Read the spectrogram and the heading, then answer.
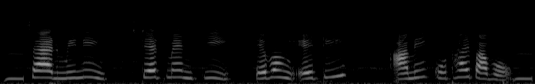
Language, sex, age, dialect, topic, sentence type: Bengali, female, 25-30, Northern/Varendri, banking, question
